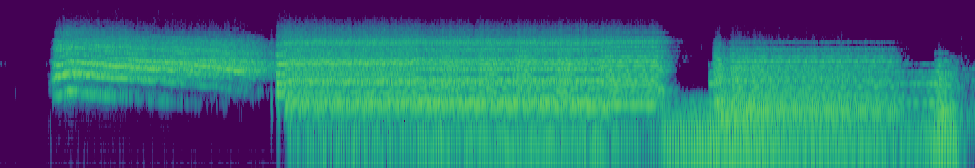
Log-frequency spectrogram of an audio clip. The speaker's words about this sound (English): From way up in the heights of the stage, the opera house was pierced with a blood-curdling scream. That was no ordinary scream. It was the scream of death.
